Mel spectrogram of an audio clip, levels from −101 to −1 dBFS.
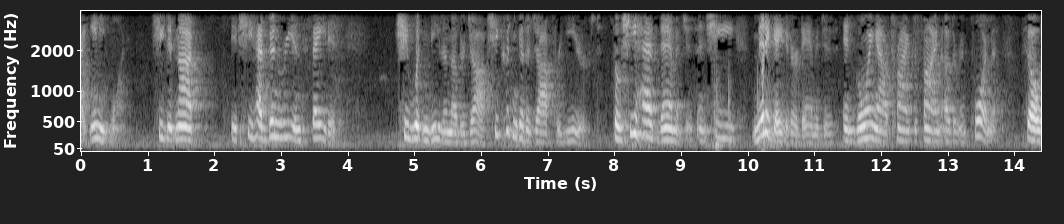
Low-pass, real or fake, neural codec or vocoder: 3.6 kHz; real; none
